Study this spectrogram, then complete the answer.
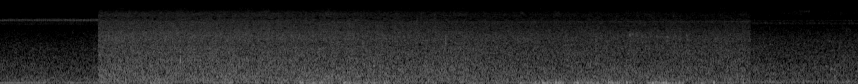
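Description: Wind blows outdoors and rustles leaves.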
